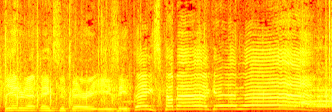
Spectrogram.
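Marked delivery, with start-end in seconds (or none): 1.3-3.3 much higher, slow drawn-out call; high sign-off call. Pretend. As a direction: sing it out high. Sign-off flourish.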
